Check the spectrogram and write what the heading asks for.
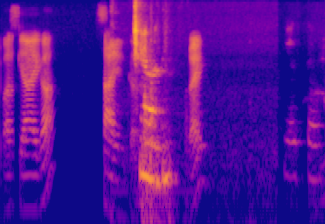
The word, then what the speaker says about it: cyan: ये क्यान टर्म कहाँ से आया था मुझे नहीं पता, राइट। बट ये प्रोनाउंसिएशन जो क्यान कलर का प्रोनाउंसिएशन है is a bit different. Anyway, so I call it cyan, right?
